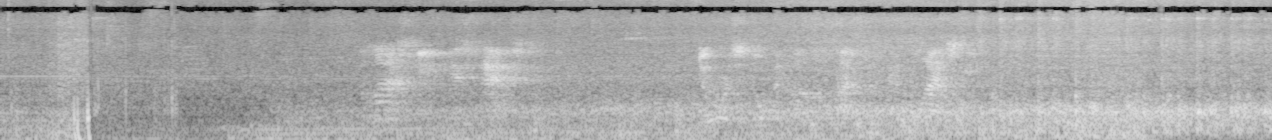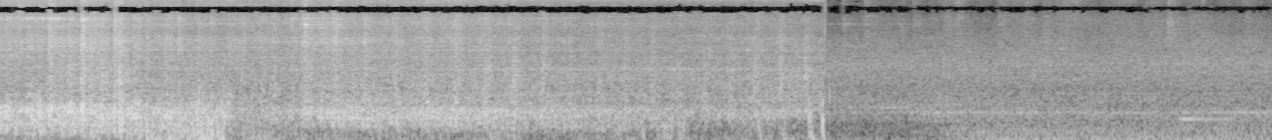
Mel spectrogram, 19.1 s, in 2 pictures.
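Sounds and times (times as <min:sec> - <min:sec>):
train passing: 0:00.0 - 0:19.0
wheels clattering over rail joints: 0:05.1 - 0:15.8.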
